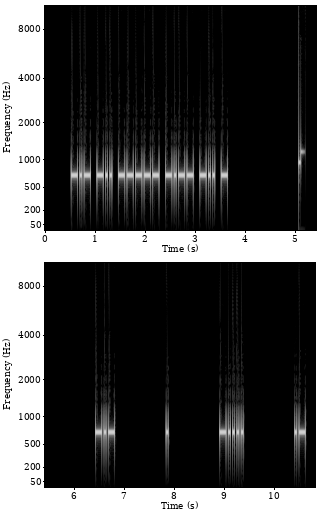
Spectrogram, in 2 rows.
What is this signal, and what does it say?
Morse code, heard as a keyed tone, about 28 wpm, spaced as for 14 wpm, 700 Hz. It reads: KD0YDT KE6A
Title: USA Call Signs - 6 Characters - 8x Character Spacing - 28wpm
